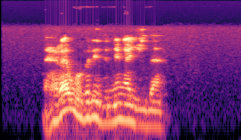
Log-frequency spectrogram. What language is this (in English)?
Kabyle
